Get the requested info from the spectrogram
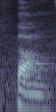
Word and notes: poang: Mokilese

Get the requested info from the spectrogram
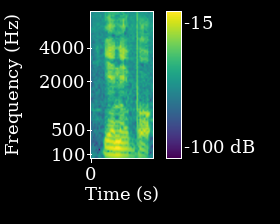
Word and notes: yenebo: Biak

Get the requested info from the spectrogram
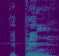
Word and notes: iprime: Biak

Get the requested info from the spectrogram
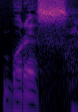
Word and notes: bores: Biak

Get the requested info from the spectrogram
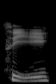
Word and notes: tsii: Macuiltianguis

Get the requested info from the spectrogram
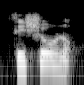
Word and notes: tsixunu: Macuiltianguis

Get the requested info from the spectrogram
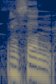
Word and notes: risen: Biak

